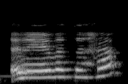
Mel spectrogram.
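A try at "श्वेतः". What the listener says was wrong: ರೇವತಃ ಅಲ್ಲ, ಶ್ವೇತಃ. ಅದು ಶ ಹಾಫ್. ರೇವತಃ ಅಲ್ಲಮ್ಮ, ಅದು ಶ್ವೇತಃ. ಶ ಹಾಫ್ ಶ ಇದೆ.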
